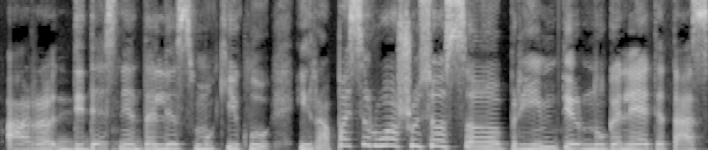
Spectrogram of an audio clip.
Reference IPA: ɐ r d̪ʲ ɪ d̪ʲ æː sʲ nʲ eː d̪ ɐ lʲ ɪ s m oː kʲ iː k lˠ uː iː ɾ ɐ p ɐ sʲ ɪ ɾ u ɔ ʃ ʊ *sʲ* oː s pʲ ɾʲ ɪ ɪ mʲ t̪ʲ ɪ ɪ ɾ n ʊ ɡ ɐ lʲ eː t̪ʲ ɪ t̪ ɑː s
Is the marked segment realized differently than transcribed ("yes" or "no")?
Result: no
